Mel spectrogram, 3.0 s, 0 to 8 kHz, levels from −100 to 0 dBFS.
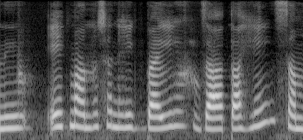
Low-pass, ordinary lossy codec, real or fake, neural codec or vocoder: none; none; fake; codec, 16 kHz, 0.8 kbps, ZipCodec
